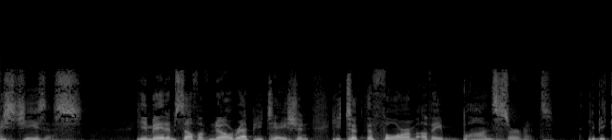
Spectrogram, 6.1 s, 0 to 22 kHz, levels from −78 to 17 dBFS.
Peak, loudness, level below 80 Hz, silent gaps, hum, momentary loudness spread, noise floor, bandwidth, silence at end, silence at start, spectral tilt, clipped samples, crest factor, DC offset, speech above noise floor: -10 dBFS; -27 LUFS; -52 dBFS; none; none; 14 LU; -66 dBFS; 11.5 kHz; 0.1 s; 0 s; -5.5 dB/octave; under 0.1%; 18 dB; under 0.1%; 39 dB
